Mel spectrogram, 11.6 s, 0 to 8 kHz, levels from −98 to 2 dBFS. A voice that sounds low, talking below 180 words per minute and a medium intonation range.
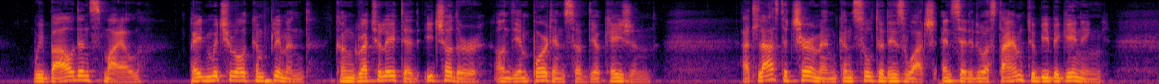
Yes: low, 120 Hz; average, 160 wpm; average, 4.6 semitones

